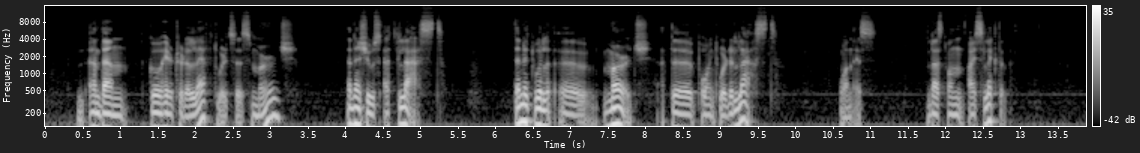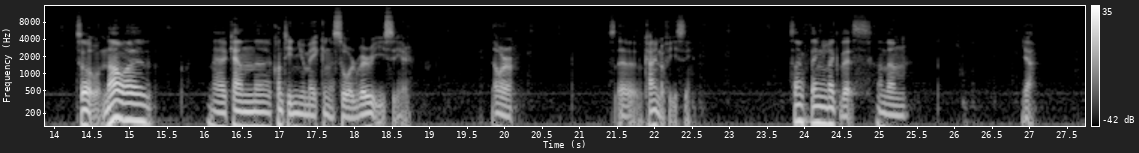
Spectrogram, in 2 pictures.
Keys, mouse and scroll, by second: 2.8 click, 6.4 middle click, 7.6 middle click, 8.9-9.4 scroll down 1, 9.4 middle click, 9.8 scroll down 1, 10.2 middle click, 10.9-11.5 scroll down 2, 11.5 middle click, 13.3 middle click, 14.1-14.7 scroll down 2, 14.7 middle click, 15.5 right click, 15.8-16.5 scroll up 1, 16.5 click, 17.1 scroll down 1, 17.3 middle click, 18.0 click, 19.3 click, 20.2 middle click, 20.7 right click, 21.8 click, 22.7 middle click, 23.5 right click, 24.1 middle click, 24.9 right click, 25.6 click, 26.3 scroll down 3, 26.6 middle click.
